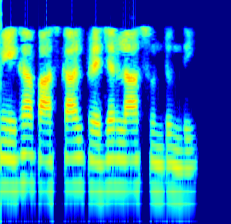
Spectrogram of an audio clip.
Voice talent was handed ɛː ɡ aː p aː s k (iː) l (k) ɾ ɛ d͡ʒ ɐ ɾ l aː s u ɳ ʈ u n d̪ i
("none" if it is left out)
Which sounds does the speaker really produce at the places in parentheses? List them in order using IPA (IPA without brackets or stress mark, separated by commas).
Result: aː, p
